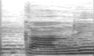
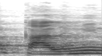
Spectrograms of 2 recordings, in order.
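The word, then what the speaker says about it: calmly: तो ऐसे सेंटेंस का एल जो होता है वो साइलेंट हो जाता है। इस तरह से ये कामली होगा, काल्मी नहीं।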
